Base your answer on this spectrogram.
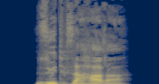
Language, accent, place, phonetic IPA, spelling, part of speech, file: German, Germany, Berlin, [ˈzyːtzaˌhaːʁa], Südsahara, proper noun, De-Südsahara.ogg
- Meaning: southern Sahara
